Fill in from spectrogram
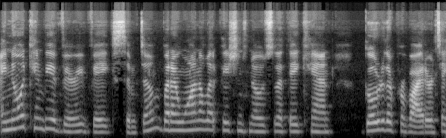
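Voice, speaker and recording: Lively intonation and a moderate pace from a woman in a normal speaking voice. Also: very clean recording, silent background. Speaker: medical provider speaking on lung cancer. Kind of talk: health talk to a church audience.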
